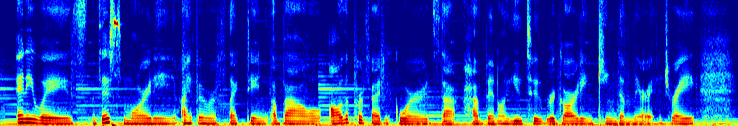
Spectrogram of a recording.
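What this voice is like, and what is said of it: Groggy just-woken voice, slightly impeded speech. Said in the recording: “I'm honestly just waking up, so excuse my voice... I have my retainer in, so I probably am not speaking perfect English”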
